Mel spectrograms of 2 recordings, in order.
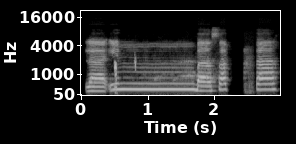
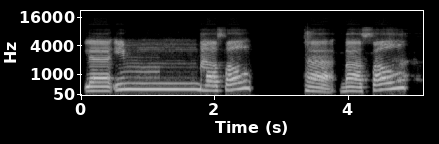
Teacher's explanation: diberikan sifat ketebalannya dengan menghilangkan kolkolahnya ya. Tidak pakai kolkolah kan harusnya basal tota. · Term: sifat itbak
